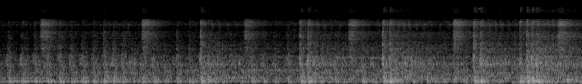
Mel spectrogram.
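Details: Hero Splendor Plus after opening the cylinder head and replacing a faulty O-ring that caused a whistle and puff on acceleration: the single ticks over evenly and picks up cleanly on quick blips with no knock or rattle.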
